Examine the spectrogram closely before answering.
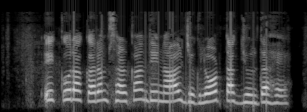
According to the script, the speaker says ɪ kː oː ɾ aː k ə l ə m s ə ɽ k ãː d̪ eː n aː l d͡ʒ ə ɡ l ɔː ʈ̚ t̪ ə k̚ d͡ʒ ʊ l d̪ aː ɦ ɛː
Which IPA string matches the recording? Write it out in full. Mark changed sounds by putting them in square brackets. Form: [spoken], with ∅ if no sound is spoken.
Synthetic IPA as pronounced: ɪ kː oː ɾ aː k ə [ɾ] ə m s ə ɽ k ãː d̪ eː n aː l d͡ʒ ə ɡ l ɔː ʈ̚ t̪ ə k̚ d͡ʒ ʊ l d̪ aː ɦ ɛː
